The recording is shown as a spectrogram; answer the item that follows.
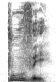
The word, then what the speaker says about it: pouvez: Then vous pouvez. Okay, classic ending as well for the vous form. A Z like that. Okay, remember you pronounce it E. Okay, vous pouvez, vous pouvez.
